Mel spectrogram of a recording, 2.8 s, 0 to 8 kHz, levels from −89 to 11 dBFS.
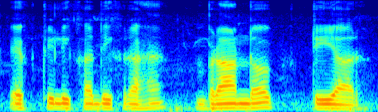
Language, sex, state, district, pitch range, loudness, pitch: Hindi, male, Bihar, Patna, 110-120 Hz, -18 LUFS, 115 Hz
